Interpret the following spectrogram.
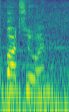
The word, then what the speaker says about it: Batuan: Now, are you a Batuian or a Batuan? I'm a Batuan.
